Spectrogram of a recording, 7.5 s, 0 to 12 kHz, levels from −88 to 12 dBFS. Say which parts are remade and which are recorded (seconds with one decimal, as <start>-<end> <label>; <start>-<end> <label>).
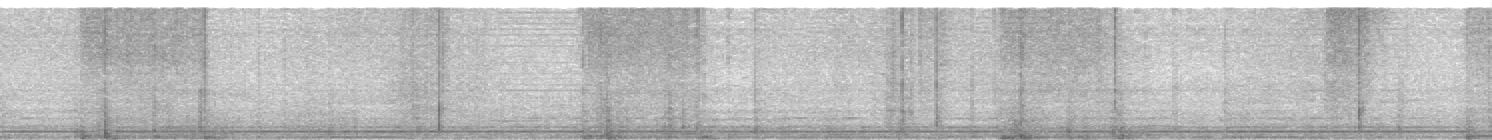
0.0-2.5 remade; 2.5-3.5 recorded; 3.5-6.5 remade; 6.5-7.0 recorded; 7.0-7.5 remade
